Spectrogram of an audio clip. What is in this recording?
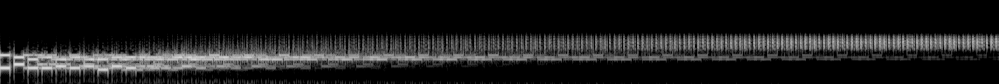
DTMF ring tone with an echo effect added to it.
dtmf, ringtone, echo, phone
